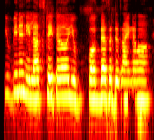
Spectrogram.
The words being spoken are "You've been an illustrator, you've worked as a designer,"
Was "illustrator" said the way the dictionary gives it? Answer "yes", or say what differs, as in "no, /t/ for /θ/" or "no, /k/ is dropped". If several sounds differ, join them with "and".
yes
